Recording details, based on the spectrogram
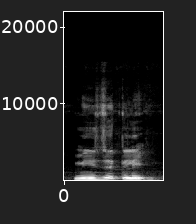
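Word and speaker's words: musically: এল ওয়াই থাকে তৃতীয় হলে a letter to silent থাকিবটা example দিয়ে বুঝ বা এক্সাম্পল হল মিউজিকলি মিউজিক লিসিকলি আরো লুজিকলি বুঝি পাইছো এয়ার মিউজিক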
